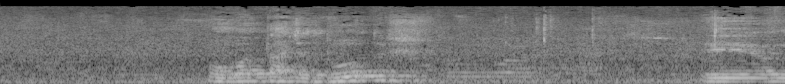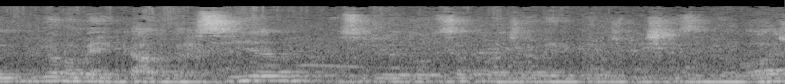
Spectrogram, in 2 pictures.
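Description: A man speaks calmly into a microphone over a loudspeaker in an echoing room.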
